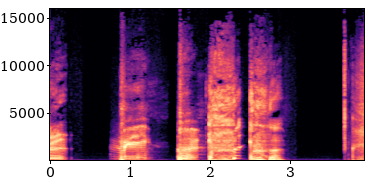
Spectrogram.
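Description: Someone coughs hard in a series of about five loud, raspy bursts, strained and gagging as if choking on food, with short pauses between fits.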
